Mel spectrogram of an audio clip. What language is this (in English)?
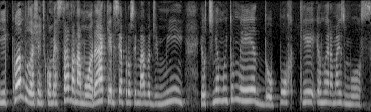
Portuguese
